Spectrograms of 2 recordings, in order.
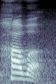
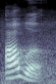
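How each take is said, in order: First: The word begins with an audible h sound. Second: The word begins with a vowel, no h sound. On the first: The speaker calls it wrong. "We don't say hour" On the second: The speaker calls it right. "H remains silent here"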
